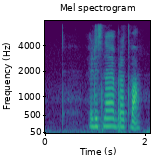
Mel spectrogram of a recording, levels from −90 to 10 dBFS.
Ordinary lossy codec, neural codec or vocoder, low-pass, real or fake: AAC, 32 kbps; none; 7.2 kHz; real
